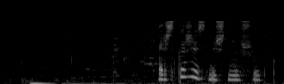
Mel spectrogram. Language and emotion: Russian, neutral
